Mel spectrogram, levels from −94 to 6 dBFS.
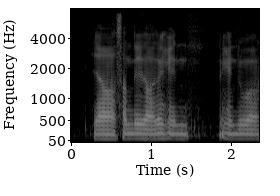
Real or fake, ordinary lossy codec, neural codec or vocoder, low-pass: fake; none; codec, 16 kHz, 8 kbps, FreqCodec, larger model; 7.2 kHz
